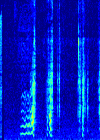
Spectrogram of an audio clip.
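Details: A cat gives one drawn-out, tonal meow that rises then falls, followed by a shorter sharper second cry, with people talking quietly in a room around it.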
